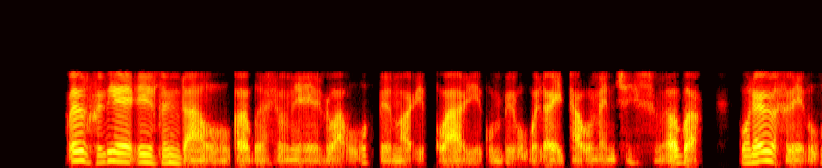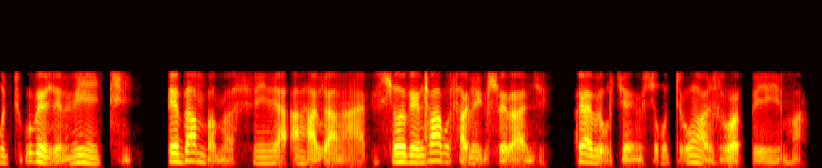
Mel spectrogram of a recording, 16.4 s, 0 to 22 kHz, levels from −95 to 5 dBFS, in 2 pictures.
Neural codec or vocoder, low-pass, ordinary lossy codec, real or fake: autoencoder, 44.1 kHz, a latent of 192 numbers a frame, MeloTTS; 3.6 kHz; AAC, 32 kbps; fake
